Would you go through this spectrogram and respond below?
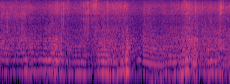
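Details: Honey bees humming within the hive: an unbroken layered buzz with gently wavering pitch, occasional nearer wingbeats briefly rising above the colony's drone.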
